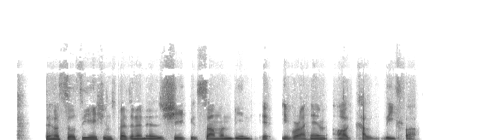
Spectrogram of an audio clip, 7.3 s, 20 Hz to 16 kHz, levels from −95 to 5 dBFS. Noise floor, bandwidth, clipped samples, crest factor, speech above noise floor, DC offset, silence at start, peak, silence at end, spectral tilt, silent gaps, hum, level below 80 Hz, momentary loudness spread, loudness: under -90 dBFS; 9.4 kHz; under 0.1%; 24 dB; over 66 dB; under 0.1%; 0.25 s; -2 dBFS; 1.05 s; -6 dB/octave; 0.50-0.67 s; none; -64 dBFS; 9 LU; -25 LUFS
